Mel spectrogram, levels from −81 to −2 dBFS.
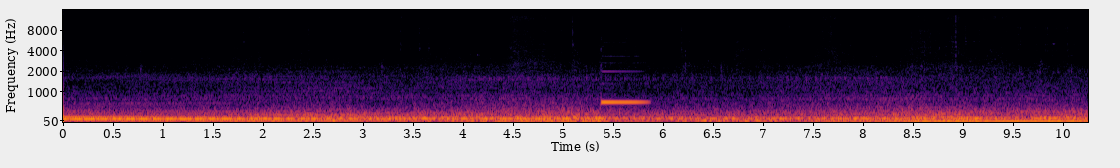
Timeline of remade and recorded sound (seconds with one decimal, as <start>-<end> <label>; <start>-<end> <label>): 0.0-10.3 recorded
